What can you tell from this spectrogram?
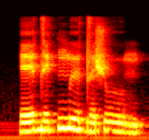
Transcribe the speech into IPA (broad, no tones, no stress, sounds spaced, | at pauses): e d e k ŋ͡m ɨː d ɘ ʃ uː m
